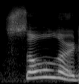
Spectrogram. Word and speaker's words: solar: solar 的那个 lar 它可以念起来像是 ler 一样 solar system,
